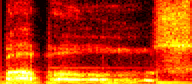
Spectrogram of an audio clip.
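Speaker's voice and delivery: whispered, seething, breathy anger. Repeating a donation name after the other host: angry voice. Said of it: "it needs to be said in an angry voice".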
